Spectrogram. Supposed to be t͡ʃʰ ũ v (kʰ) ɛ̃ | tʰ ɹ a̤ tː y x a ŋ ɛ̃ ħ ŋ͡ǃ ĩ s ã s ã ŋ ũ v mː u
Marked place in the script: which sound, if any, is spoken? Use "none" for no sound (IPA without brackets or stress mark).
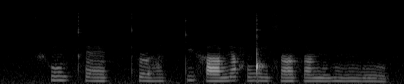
kʰ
